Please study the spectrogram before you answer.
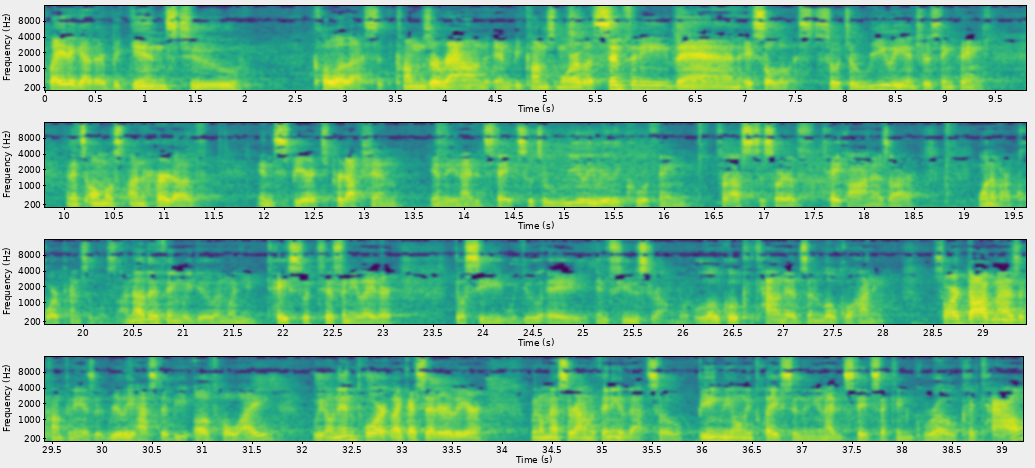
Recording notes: At Kohana Rum Distillery on Oahu. Live on location at Kohana Agricole Rum distillery in Kunia, Hawaii.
